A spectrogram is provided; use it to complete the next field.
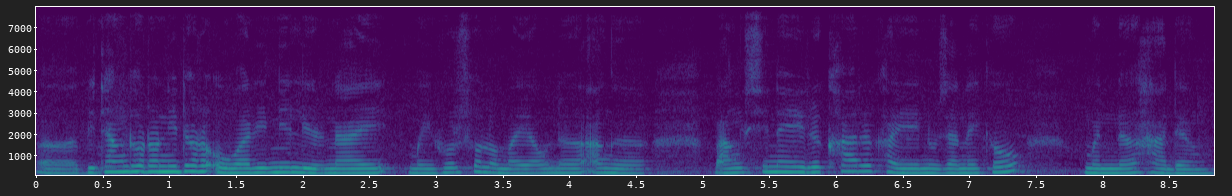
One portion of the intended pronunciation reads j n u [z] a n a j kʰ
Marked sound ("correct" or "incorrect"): correct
